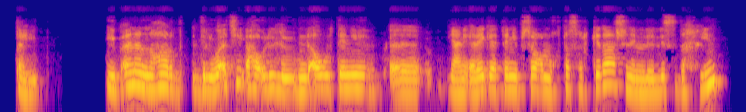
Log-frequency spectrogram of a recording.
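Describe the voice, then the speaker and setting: This speaker talks at a very fast pace with an Egyptian accent. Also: woman, medium pitch for a woman, ordinary pitch variation. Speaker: psychology and self-awareness coach. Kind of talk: online lecture with live audience. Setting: online video session. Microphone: voice may be cutting in and out.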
